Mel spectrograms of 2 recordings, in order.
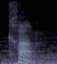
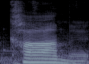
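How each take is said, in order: First: It has a short, flat, neutral schwa vowel. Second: It has a full vowel and an added final vowel. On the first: The speaker calls it right. "it's kum" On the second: The speaker calls it wrong. "it's not kamu"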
